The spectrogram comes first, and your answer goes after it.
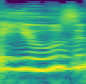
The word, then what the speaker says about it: Use: No inglês é use, no português é use, mas escreve igual pronuncia diferente.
